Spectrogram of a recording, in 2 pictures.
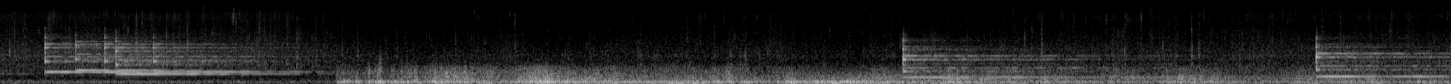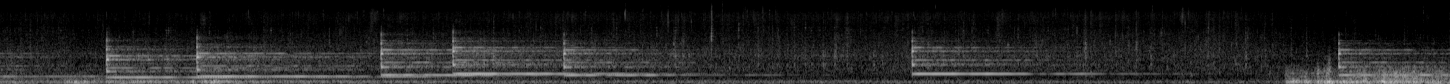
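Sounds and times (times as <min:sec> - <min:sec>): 
Asian bells ringing: 0:00.4 - 0:03.4, 0:09.0 - 0:22.3, 0:23.6 - 0:26.2, 0:27.9 - 0:29.0
thunderstorm: 0:03.3 - 0:22.3, 0:27.3 - 0:29.0.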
